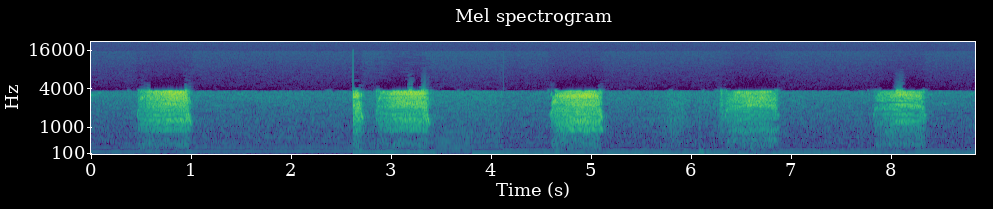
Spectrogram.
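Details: Young Eurasian eagle-owl, long able to feed itself, begging food from its mother on 19 June 2011: harsh, hissing rasps of about half a second each, repeated roughly every one and a half seconds, with steady low hum behind.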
